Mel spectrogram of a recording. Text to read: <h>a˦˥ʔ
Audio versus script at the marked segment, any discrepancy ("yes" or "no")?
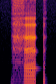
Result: no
